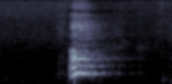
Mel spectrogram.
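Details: One loud, abrupt dog bark that fades quickly, part of a twilight bark a few hours too early, recorded in a quiet indoor space.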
